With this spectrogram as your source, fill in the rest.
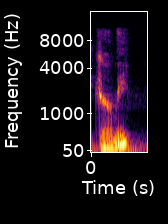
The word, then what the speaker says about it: Germie: It just sounds, you say his name is Jeremy, but it is.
